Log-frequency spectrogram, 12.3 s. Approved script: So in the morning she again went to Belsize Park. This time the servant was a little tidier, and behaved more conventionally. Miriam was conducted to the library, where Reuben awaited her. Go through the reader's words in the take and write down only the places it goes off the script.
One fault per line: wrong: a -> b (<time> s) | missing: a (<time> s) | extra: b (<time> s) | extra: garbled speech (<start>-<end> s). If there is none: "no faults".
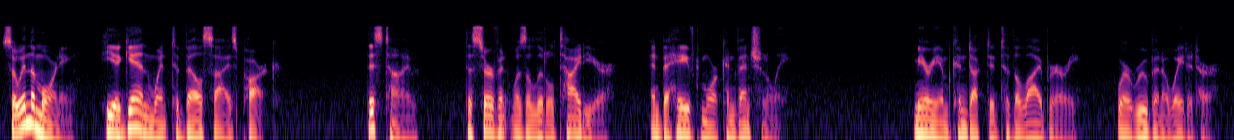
wrong: she -> he (1.0 s)
missing: was (9.5 s)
